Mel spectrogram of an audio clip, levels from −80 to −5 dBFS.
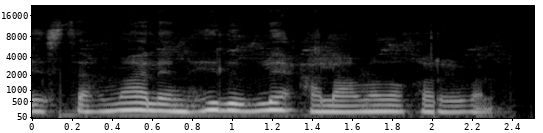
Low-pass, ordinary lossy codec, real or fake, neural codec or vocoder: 19.8 kHz; none; real; none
